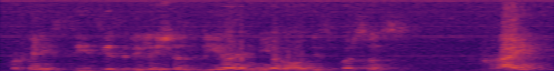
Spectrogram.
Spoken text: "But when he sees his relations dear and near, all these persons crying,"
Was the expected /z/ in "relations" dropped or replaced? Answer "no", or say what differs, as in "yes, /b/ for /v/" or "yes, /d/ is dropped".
yes, /z/ is dropped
